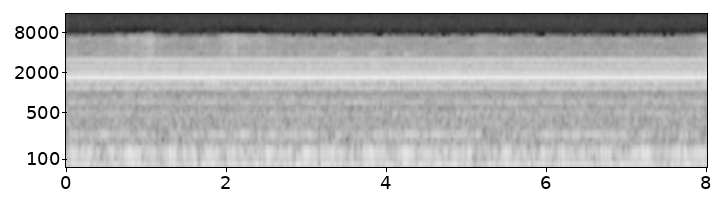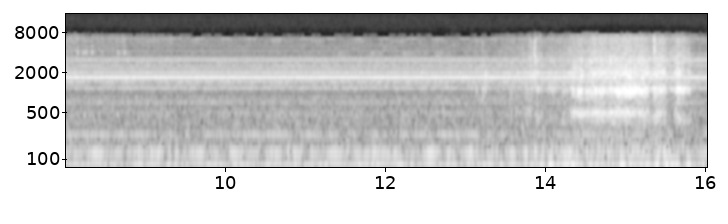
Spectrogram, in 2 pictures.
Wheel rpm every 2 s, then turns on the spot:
0, 0, 0, 0, 0, 0, 0, 10.
14-16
